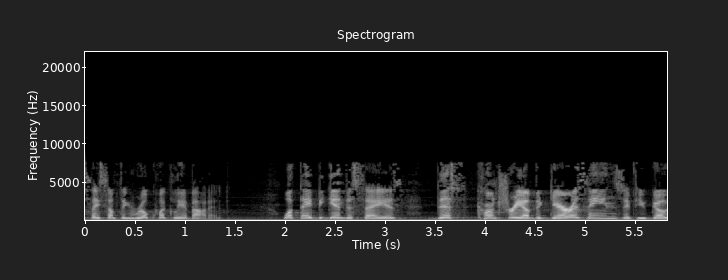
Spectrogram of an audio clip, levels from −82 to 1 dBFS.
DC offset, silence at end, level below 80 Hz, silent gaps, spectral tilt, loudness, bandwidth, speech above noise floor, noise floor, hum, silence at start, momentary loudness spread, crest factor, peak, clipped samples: under 0.1%; 0 s; -48 dBFS; none; -2 dB/octave; -24 LUFS; 8 kHz; 22 dB; -47 dBFS; none; 0 s; 8 LU; 22 dB; -4 dBFS; under 0.1%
